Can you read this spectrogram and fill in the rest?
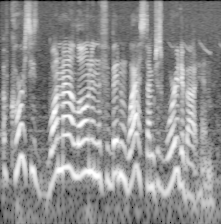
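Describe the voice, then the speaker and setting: A woman's voice: fairly high pitch, lively intonation, fast talker, slight background noise, close to an everyday voice. An actress playing a self-assured female warrior and loyal friend in a video game. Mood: resolute, guarded. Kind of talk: video game character acting.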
